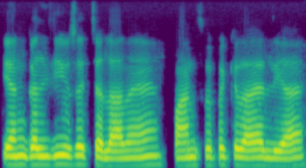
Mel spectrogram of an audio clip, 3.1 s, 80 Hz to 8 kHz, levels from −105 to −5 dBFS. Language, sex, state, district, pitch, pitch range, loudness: Hindi, male, Uttar Pradesh, Jyotiba Phule Nagar, 140 Hz, 130-145 Hz, -16 LUFS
